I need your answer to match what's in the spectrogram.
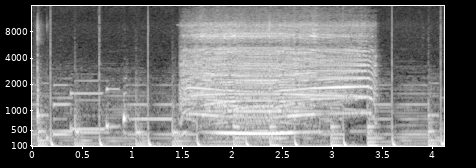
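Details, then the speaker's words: Remanufactured iRobot Roomba 560 robot vacuum: after clicks, a shrill steady squeal rises and holds about two seconds from the bin's suction motor, whose dry, dirty shaft bearing is not oiled; fix is cleaning and oiling the motor. "this is not the healthiest sound my friend from this skirt had the same problem with his 770 and i'll show now why the rumba ski is doing that what's doing that and how to fix it so let's go the thing is that it's the motor from the from the suction motor from the bin is not oiled"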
